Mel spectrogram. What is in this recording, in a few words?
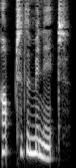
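"up to the minute", English, British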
